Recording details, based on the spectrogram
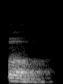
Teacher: प का उच्चारण भी दोनों होठों से होता है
